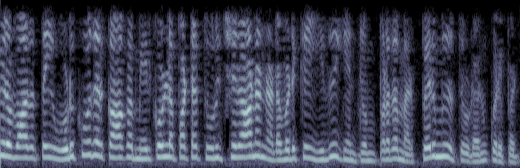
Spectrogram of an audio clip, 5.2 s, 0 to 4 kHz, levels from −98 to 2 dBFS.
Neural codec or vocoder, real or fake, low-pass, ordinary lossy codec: none; real; 3.6 kHz; Opus, 64 kbps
